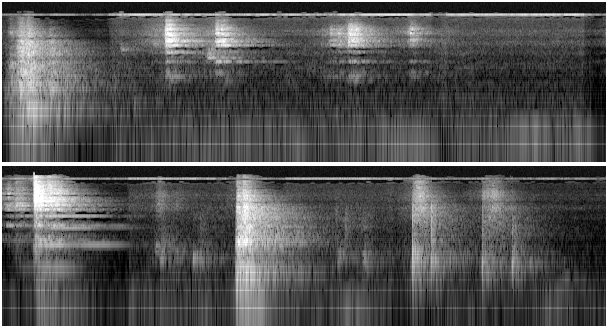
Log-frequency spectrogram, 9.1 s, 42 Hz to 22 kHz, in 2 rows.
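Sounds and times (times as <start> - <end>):
kitchen and bar ambience: 0.0 - 3.6, 4.4 - 9.0.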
